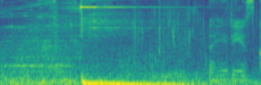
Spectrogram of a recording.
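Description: A deep magical boom bursts out, then rumbles away.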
